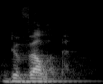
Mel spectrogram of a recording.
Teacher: English as develop but the first syllable is actually dick and the stress is on the second syllable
